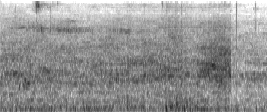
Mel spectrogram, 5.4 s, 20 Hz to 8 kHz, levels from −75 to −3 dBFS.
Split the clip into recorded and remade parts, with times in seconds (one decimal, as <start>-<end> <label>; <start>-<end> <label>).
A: 0.0-0.5 recorded; 0.5-1.4 remade; 1.4-1.8 recorded; 1.8-4.9 remade; 4.9-5.4 recorded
